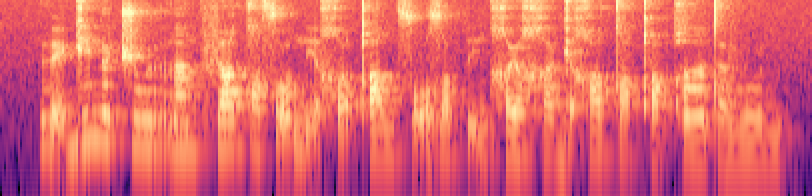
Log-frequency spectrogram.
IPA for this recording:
ð ḛ ɡ i n ɵ t͡ʃ u r ã n f i tˤ ɵ sˤ ṵ n ḭ χ ṵ qʼ a n sˤ ṵ zˤ ɵ p ḭ n χ ɨ χ ɐ ɡ ḭ χ u tˤ ɵ qʼ ɵ qʼ ã t ɐ v u n

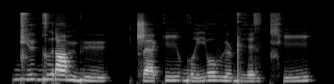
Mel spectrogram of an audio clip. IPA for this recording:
d͡ʑ y˦ ɡ ɯ˦ ɾ ɑ˦ m b y˨ | ʈ͡ʂ æ˨ k iː˦ ɡʷ i˨ j o˦ v y˨ ɖʱ e˨ z t͡ɕʰ i˨˦

